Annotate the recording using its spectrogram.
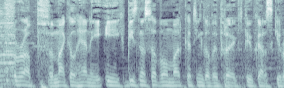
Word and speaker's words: McElhenney: Ways to massacre and mispronounce it, there are many. – McElhenney. – It's McElhenney.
